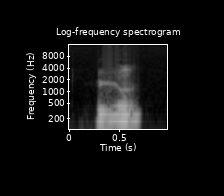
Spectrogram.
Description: Ääntäminen
IPA: /lɔ̃/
